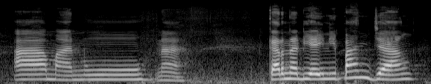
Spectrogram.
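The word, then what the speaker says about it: آمنوا: kalau kayak gini kan cara bacanya bukan yang amanu nggak kan Karena ada wau di sukun jadi dia panjang kan amanu Nah karena dia ini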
